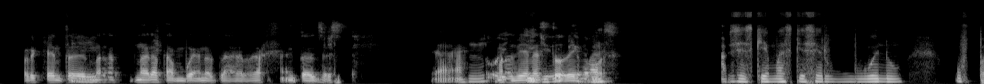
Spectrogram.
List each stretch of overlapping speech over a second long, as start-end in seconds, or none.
4.7-6.2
